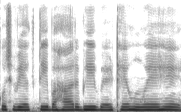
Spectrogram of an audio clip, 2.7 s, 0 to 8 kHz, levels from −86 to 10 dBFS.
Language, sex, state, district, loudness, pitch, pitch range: Hindi, female, Himachal Pradesh, Shimla, -11 LUFS, 195 Hz, 190-200 Hz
